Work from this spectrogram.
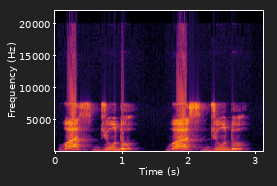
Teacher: چونکہ دال حروف قلقلہ میں سے ہے تو یہاں پر ہم کریں گے قلقلہ · ہم واو کو سین سے جب ملائیں گے آواز رک جانی چاہیے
